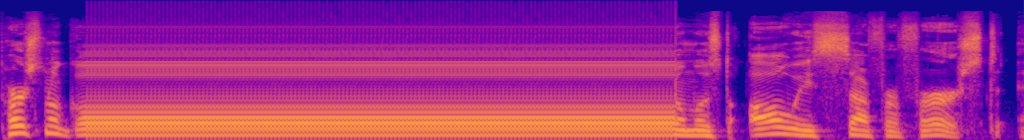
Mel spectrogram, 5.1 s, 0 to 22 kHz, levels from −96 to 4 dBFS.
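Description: From 0.44 s to 3.38 s the speech gives way to a steady 50 Hz buzz, ending just before "almost always". This is a system hang loop: the system stalled while the audio hardware kept replaying the same 20 ms buffer, well over a hundred times.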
